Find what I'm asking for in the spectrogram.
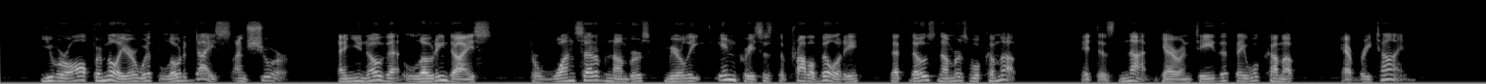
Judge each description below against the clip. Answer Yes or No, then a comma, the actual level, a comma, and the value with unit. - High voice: No, medium, 145 Hz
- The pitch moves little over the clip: No, average, 4.2 semitones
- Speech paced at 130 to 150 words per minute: No, average, 165 wpm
